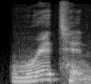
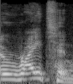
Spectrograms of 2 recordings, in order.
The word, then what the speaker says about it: written: present perfect tense 现在完成时这个是 written 短 I 不是 written that's wrong 我知道 write 原形动词有那个长 I 的发音 write 这个是 written 你写下来这个是短 I 的没有错，这些发音的这种细节跟重点要特别注意一下哦。它这边的话 written 不要忘记，老师特别提到这个是 written。好，而且 T 的话有2个 T。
